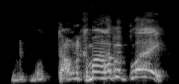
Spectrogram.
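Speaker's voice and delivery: excited reply. Retold or imitated. Retelling his excited answer.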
